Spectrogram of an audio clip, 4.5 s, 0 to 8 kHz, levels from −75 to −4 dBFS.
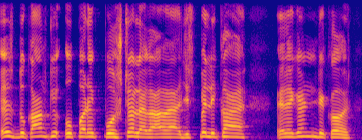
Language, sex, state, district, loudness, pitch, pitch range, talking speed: Hindi, male, Jharkhand, Garhwa, -14 LUFS, 205 Hz, 190-220 Hz, 200 wpm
